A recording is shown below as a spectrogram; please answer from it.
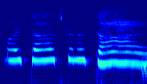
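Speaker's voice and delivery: very high, slow, long-held mock wail; imitated panicked wail. Kid on the boat cries out for drowning dad, high imitated wail. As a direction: imitate a distant scream, stretched thin and high. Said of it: "I'm hearing this and panic and scream".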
